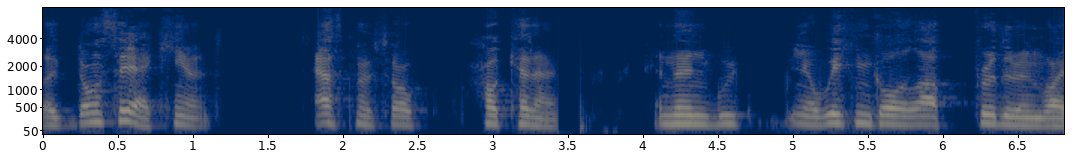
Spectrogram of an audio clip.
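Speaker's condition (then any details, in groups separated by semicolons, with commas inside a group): Cerebral palsy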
